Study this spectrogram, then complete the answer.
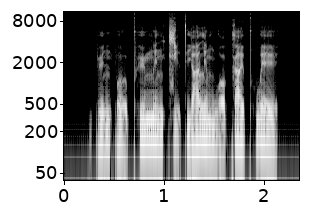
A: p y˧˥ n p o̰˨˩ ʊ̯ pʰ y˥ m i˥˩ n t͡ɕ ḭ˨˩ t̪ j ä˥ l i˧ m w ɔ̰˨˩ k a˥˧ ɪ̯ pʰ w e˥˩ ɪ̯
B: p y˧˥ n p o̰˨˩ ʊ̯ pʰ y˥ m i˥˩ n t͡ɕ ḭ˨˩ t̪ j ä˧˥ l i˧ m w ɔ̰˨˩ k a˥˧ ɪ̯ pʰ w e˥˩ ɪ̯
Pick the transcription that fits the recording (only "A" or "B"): B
